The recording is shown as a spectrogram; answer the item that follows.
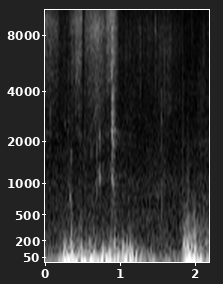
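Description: Rustling and low bumping handling noise as a landing net pole is handled and drawn in, with a louder bump just before the end.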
